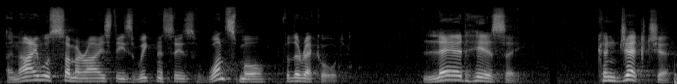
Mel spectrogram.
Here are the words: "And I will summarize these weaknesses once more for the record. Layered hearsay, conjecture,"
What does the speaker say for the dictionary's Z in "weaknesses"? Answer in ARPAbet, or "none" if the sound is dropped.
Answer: Z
